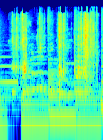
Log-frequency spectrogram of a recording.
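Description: Background children's music with a steady bass line, over the crinkling of a plastic sweet wrapper being handled, with two loud crinkles, about half a second in and near the end.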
